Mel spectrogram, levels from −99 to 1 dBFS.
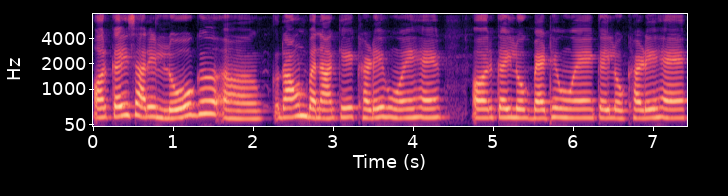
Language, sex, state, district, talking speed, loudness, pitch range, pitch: Hindi, female, Bihar, Vaishali, 160 wpm, -15 LUFS, 225-245 Hz, 235 Hz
